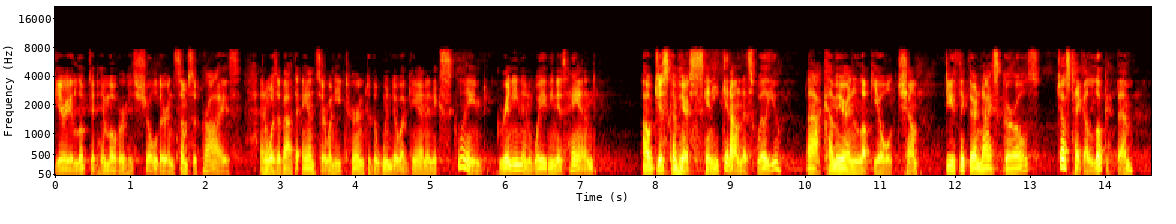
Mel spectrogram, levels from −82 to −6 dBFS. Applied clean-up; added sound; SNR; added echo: none; none; none; reverberation time 1.3 s.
